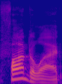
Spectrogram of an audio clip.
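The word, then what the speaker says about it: Fond du Lac: a c so three separate words and it's pronounced and just said Fondulac but for for years every once in a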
